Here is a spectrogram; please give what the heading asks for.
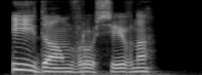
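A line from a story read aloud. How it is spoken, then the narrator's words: Reproachful booming from huge man. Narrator (Russian): укоризненно прогудел один из инквизиторов, мужчина горой возвышавшийся над соседями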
